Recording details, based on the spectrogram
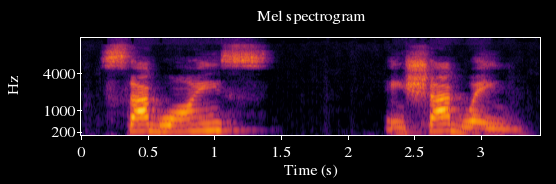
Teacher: esse M desse enxaguem terminou em I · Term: tritongos nasais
